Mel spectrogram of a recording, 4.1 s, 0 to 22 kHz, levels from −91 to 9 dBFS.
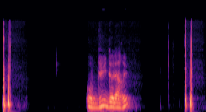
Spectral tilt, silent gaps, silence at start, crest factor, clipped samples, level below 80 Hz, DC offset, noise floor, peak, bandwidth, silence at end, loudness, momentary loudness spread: -6.5 dB/octave; 0.73-0.94 s, 1.00-1.07 s, 1.37-1.70 s, 2.97-3.20 s; 0.05 s; 20 dB; under 0.1%; -48 dBFS; under 0.1%; -65 dBFS; -2 dBFS; 11.5 kHz; 0.3 s; -20 LUFS; 12 LU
